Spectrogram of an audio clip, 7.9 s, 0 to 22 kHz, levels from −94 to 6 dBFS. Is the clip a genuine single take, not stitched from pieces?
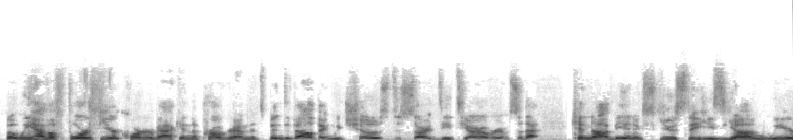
yes; 0 cuts

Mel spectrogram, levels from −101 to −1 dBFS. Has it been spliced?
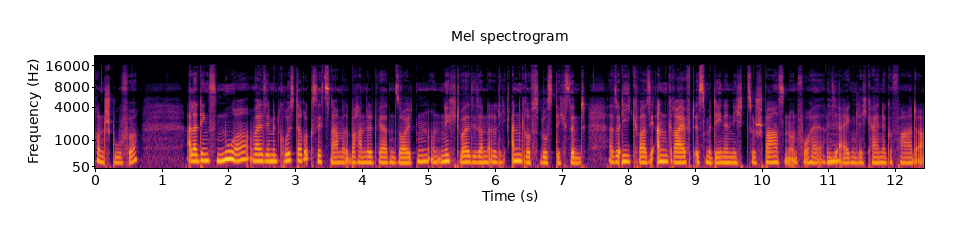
yes; 2 cuts; at 7.9 s, 11.0 s

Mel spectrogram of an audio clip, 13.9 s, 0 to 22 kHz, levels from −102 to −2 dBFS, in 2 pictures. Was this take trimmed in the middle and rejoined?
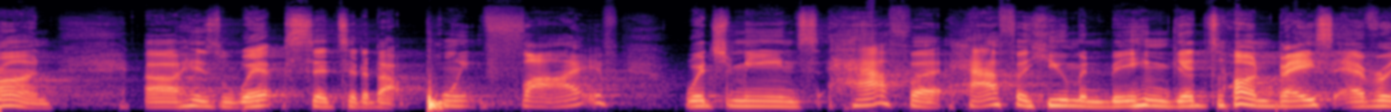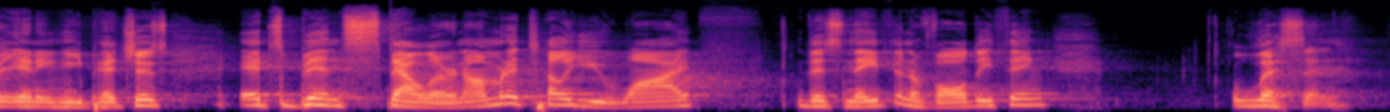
no; 0 cuts

